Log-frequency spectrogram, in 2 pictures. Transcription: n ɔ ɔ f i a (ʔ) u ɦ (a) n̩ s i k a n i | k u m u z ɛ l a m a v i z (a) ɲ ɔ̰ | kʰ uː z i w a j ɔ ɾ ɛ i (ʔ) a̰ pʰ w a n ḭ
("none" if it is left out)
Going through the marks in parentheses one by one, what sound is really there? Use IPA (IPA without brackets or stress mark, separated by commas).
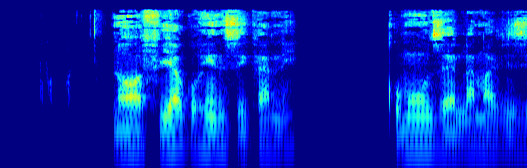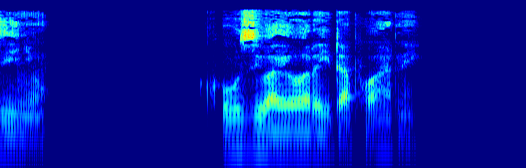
k, i, i, t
